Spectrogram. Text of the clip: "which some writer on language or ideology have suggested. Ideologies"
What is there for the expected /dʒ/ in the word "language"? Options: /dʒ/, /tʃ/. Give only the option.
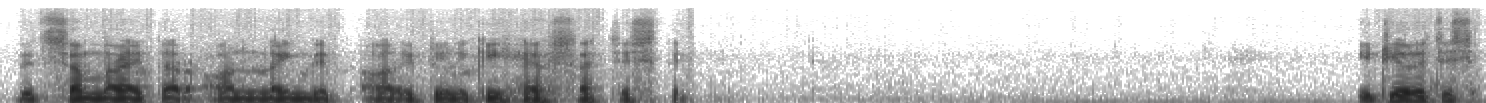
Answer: /tʃ/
